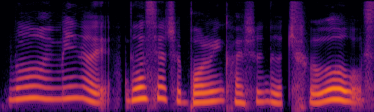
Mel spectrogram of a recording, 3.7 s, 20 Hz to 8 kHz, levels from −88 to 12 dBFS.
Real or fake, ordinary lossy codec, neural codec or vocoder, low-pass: fake; none; codec, 16 kHz, 1 kbps, FunCodec, trained on Chinese and English, 50 frames a second; none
